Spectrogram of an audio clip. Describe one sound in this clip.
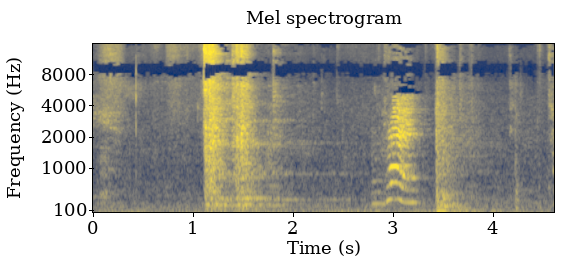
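An oven door opens and shuts with a clunk.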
